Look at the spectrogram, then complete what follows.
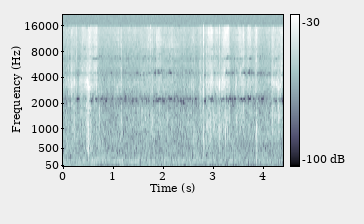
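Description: Near silence, with a few faint soft rustles of banknotes being slid out of a plastic binder envelope and handled.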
